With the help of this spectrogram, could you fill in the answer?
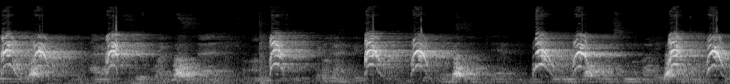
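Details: Small Pomeranian puppy yapping at a much larger dog, shrill bright barks in clusters of two or three with short pauses between, roughly nine in all, each bark clipped and slightly descending.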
